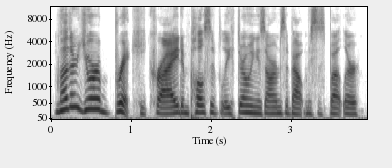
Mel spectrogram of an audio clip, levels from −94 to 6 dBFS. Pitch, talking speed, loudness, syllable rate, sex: 210 Hz, 195 wpm, -18 LUFS, 5.9 syllables/s, female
